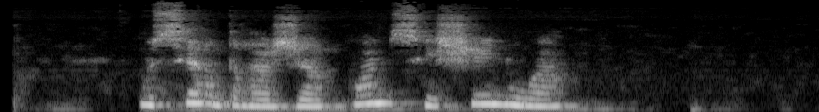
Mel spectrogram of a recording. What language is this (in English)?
Kabyle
